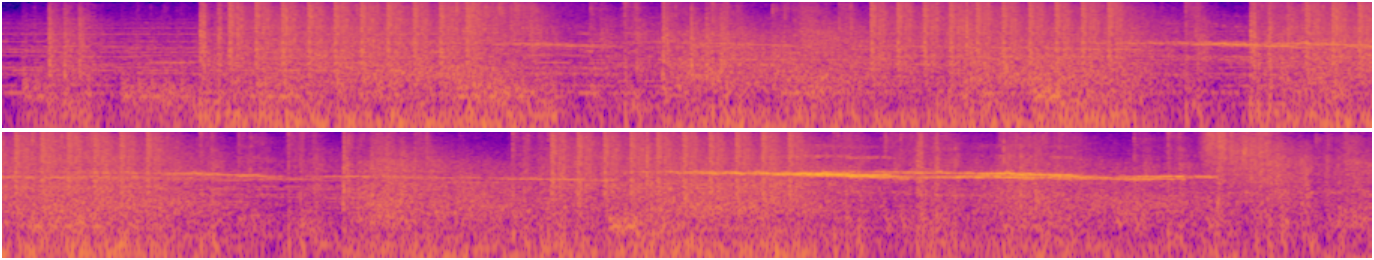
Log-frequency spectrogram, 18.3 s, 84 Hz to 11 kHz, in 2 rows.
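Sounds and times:
sustained rapid gunfire at a large falling bomb: 0.3 - 18.1
whistling, squealing tones: 3.2 - 4.4, 7.3 - 17.3.

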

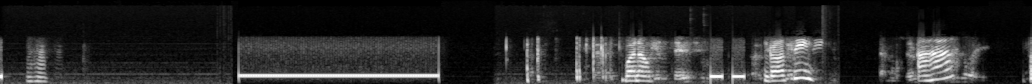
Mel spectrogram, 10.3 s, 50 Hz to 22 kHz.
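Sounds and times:
speech: 0.3 - 0.7, 6.3 - 8.4, 9.2 - 10.3
telephone ringing tone on outgoing prank call from private number: 2.4 - 4.4.

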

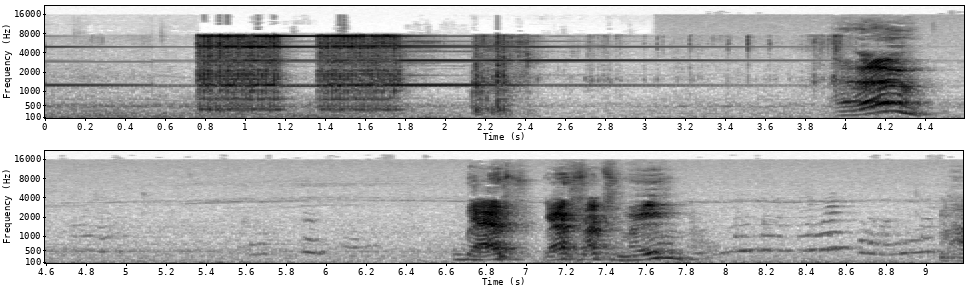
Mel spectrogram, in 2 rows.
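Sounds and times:
telephone bell ringing: 0.0 - 4.6
speech: 7.6 - 7.9.

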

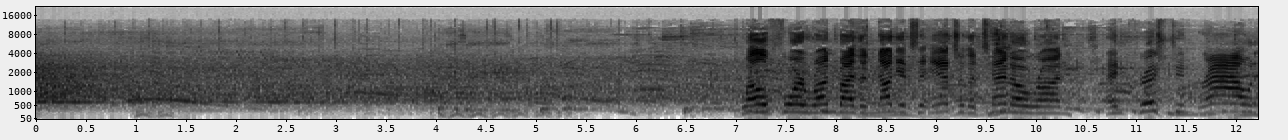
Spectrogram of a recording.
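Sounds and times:
whoops and shouting: 0.0 - 4.2
large arena crowd at a basketball game cheering after a three-pointer: 0.0 - 12.2
speech: 4.0 - 12.2.

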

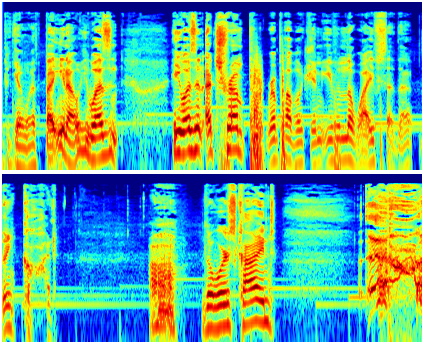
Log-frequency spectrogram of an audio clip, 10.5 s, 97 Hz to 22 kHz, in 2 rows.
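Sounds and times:
speech: 0.0 - 6.0, 7.1 - 9.0
person clearing throat with a gravelly rasp: 9.7 - 10.4.

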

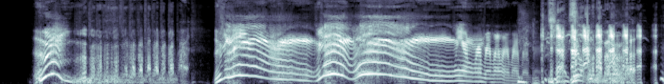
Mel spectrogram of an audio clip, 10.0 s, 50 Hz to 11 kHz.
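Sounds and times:
voice imitating 1960s American muscle car engine revving: 0.5 - 8.0
laughter: 6.9 - 9.9.

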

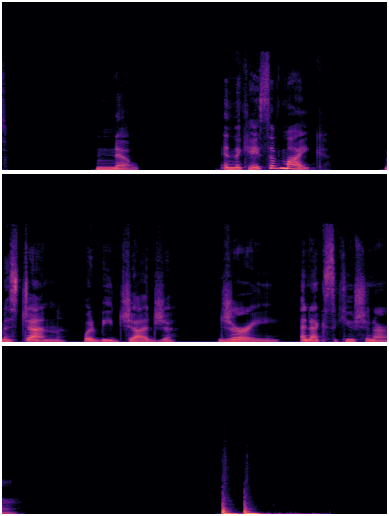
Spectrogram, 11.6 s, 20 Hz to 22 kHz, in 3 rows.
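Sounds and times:
speech: 1.0 - 1.4, 2.2 - 7.9
knocking on a wooden door: 9.8 - 10.7.

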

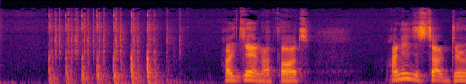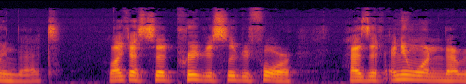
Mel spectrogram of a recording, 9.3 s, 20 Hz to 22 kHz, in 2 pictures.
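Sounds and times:
firm knocking on a wooden door: 0.5 - 1.9
speech: 2.2 - 3.2, 3.9 - 9.3.

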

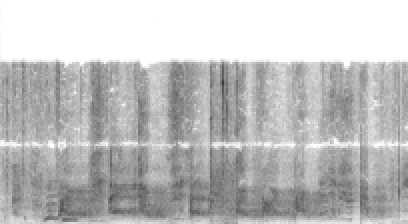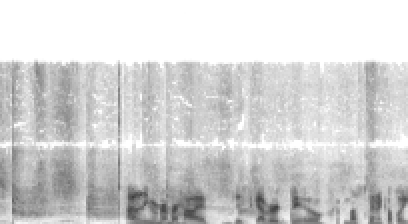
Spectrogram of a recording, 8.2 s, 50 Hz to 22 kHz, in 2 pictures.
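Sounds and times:
Pomeranian dog yipping and whimpering: 0.2 - 4.9
speech: 5.4 - 8.1.

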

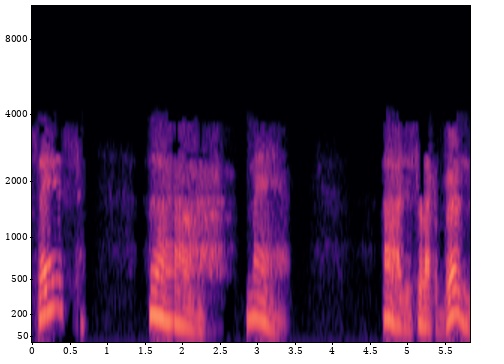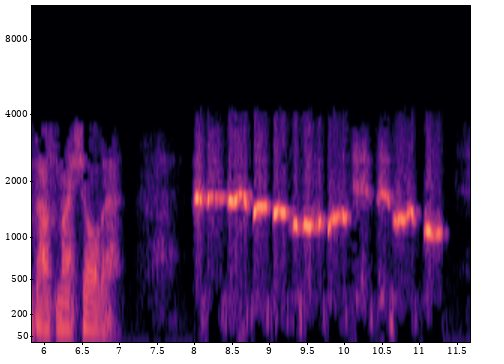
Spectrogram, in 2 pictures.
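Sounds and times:
speech: 0.1 - 0.8, 1.6 - 3.4, 4.7 - 7.0
person whistling a cheerful melody: 8.0 - 11.4.

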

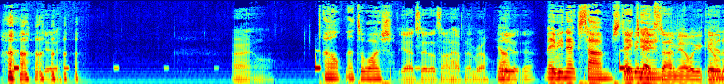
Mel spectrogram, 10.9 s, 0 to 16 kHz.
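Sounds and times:
speech: 0.1 - 1.2, 3.5 - 4.0, 4.8 - 10.8
short pure electronic beep from a call dial tone: 9.3 - 9.8.

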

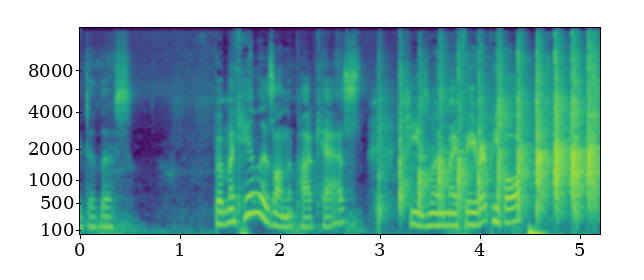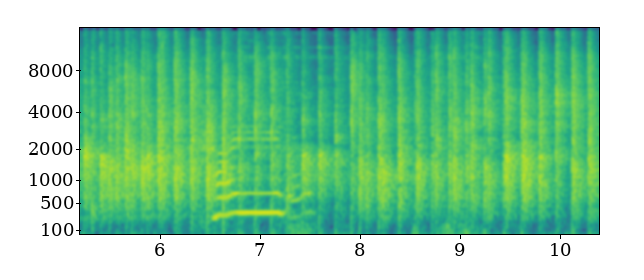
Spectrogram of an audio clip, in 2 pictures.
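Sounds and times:
speech: 0.0 - 0.6, 1.4 - 4.6, 6.5 - 7.7
rapid hand clapping: 3.0 - 10.3.

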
